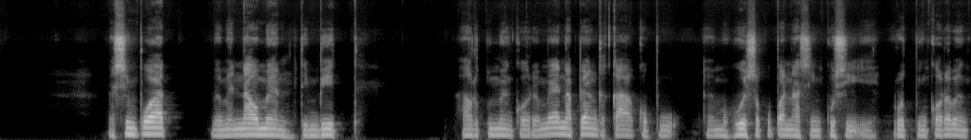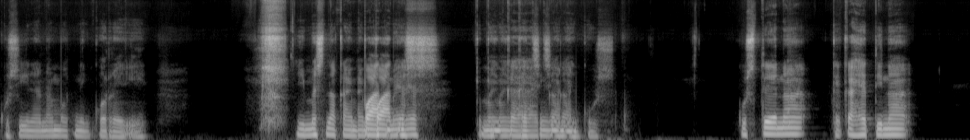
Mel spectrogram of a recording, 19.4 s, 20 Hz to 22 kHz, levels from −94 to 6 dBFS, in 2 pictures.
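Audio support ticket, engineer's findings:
Doubled audio track, 13.29–15.47 s, right after "mes nakai". Full-band second copy at roughly equal level, about a tenth of a second behind, no decay. Spectrogram: every feature repeated, sharp start/stop edges. Likely cause: duplicate capture path or misaligned edit.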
